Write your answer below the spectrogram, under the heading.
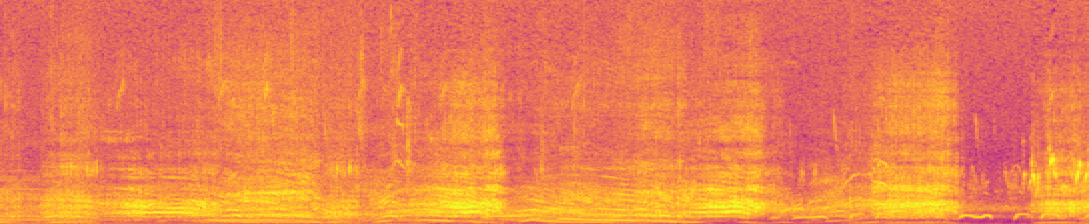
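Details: In the morning, lionesses of the Xakanaxa pride, reunited after a night apart, roar together in long, moaning, rising-and-falling bursts to consolidate the pride, and hidden males answer from long grass: lion (Panthera leo) bonding roars.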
